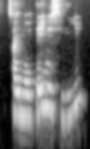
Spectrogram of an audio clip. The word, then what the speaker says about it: simultaneously: benefits and simultaneously, and, simultaneously. Oh, very long. and simultaneously, Simultaneously, yes, it's like this. perform Let me simultaneously. How to say this? It's like saying no, they, simul- ni, simultaneously, use, li.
